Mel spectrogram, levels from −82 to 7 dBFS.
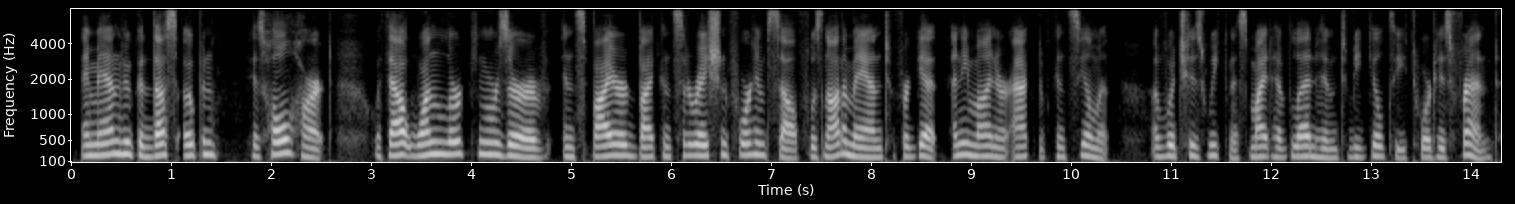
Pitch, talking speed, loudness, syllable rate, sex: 195 Hz, 180 wpm, -18 LUFS, 5.1 syllables/s, female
